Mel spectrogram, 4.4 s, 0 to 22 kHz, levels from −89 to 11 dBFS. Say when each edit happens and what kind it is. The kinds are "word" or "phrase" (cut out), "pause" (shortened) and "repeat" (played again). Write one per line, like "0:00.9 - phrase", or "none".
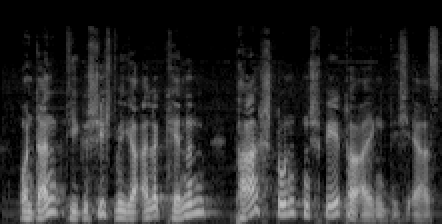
0:01.1 - word
0:02.2 - pause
